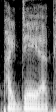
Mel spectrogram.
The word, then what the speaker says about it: Paideia: P-A-I-D-E-I-A. Paideia. – Do they have a mission statement? – Let's see if I can find that. I was going to actually look up the definition of Paideia. P-A-I-D-E-I-A.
